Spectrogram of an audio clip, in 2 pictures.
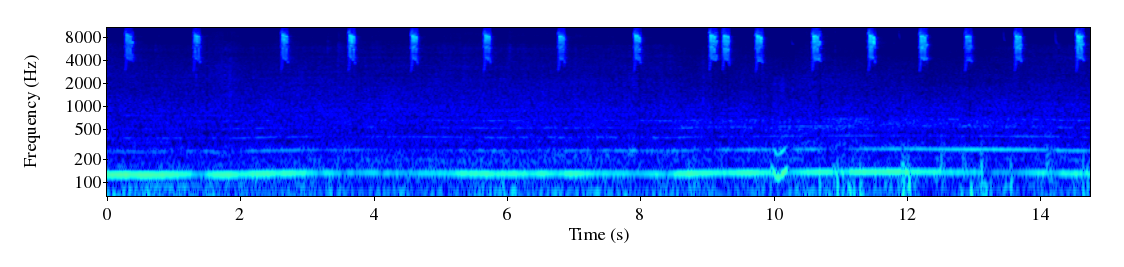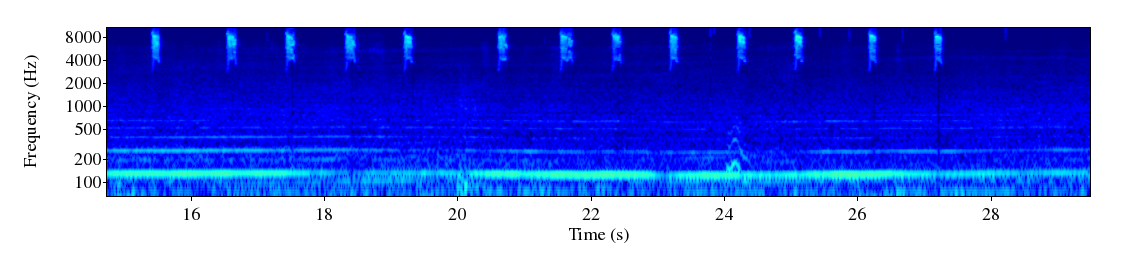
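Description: A fledgling sparrow repeating short, high chirps, a little more than one a second at uneven spacing: begging calls to its parent. A steady low hum runs underneath.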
